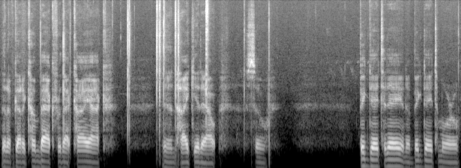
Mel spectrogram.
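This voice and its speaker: Man, deep voice, relaxed outdoor cooking vlog, camera mic off at a distance, hiss behind. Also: slow, pauses often. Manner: relaxed, murmuring while tasting food. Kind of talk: casual camp narration. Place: forest campsite outdoors. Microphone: camera mic a few feet away.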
